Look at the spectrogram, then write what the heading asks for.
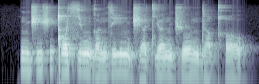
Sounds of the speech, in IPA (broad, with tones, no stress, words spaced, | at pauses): nd͡ʒi˦ʃŋ͡ǃɔ˦sʲʌ˦ŋɡʌ˨ nzi˦ nd͡ʒɐ˨tʲʌ˦ nd͡ʒo˦ndɐ˨ qʰɔ˨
